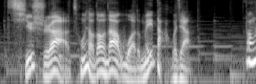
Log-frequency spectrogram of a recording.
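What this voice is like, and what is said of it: Usual voice. Nothing is said of it.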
